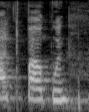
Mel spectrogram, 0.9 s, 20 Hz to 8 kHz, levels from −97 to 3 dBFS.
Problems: none marked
